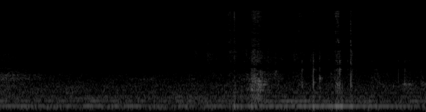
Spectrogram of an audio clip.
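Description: Near silence with a faint low hum, broken in the second half by a few faint clicks and rustles from a hand-squeezed brake-bleeder vacuum pump being worked on a vacuum hose.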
